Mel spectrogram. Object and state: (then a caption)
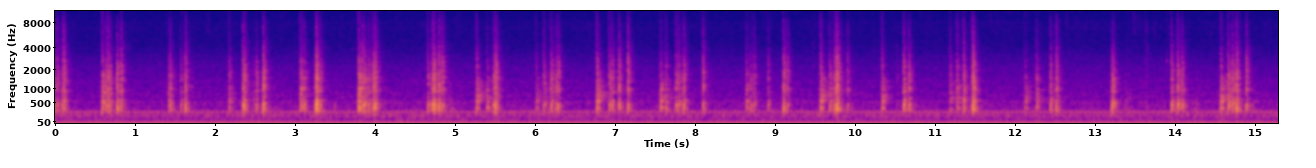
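Synthetic-head frame drum tapped with metal claws. Long gold metal finger claws tap across the synthetic head of a round, hollow Remo frame drum in quick, irregular bursts. Each tap is a sharp, clicky strike with a bright edge that dies away almost at once, over a faint, steady low hum.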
